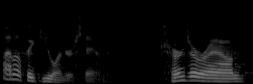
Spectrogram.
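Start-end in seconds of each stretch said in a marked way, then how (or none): 0.0-1.1 soft, deadpan echo of the warning; quiet flat echo. Retold or imitated. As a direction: throw his words back at him quietly. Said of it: "And he says".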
